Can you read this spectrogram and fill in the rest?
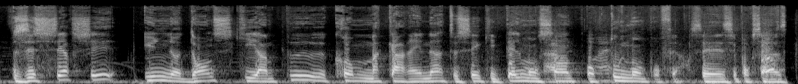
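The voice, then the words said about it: Slight foreign accent. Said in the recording (French): “il y a un petit accent ... Un petit accent”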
